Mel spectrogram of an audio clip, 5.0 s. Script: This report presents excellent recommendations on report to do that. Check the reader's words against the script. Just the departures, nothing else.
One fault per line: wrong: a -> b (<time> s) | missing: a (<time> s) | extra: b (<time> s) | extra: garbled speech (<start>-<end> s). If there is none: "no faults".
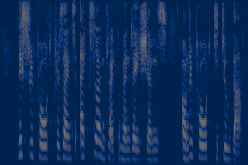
no faults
